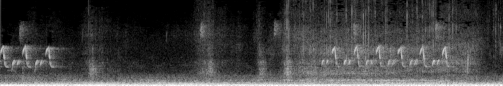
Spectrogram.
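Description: A songbird sings a quick run of repeated chirping notes, once at the very start and again about three seconds in, over a steady low hum that is the loudest sound throughout.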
